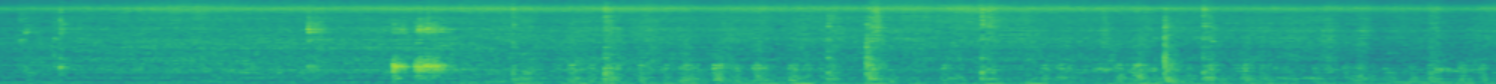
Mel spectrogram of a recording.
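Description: Ginger garlic paste and onions frying in a pan for gobi manchurian, a continuous hissing sizzle with a spatula stirring and scraping in scattered strokes, fairly quiet and close; no talk.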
